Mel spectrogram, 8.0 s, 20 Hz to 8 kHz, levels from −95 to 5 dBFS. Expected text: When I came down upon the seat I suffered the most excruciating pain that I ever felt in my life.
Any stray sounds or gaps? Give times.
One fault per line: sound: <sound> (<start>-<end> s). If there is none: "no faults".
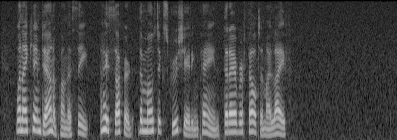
no faults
